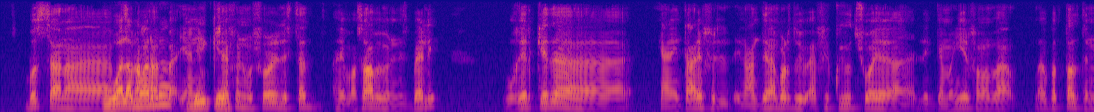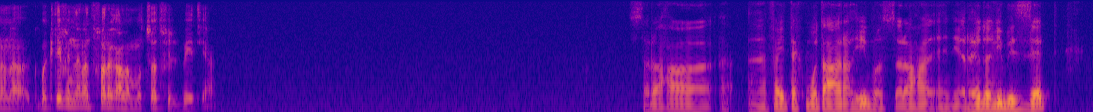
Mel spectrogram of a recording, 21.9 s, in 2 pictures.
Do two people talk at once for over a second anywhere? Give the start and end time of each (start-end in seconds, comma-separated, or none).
1.0-2.3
